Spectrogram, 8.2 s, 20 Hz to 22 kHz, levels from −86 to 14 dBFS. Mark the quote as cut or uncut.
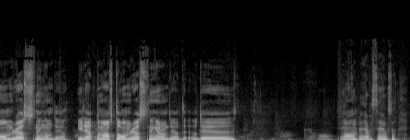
cut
